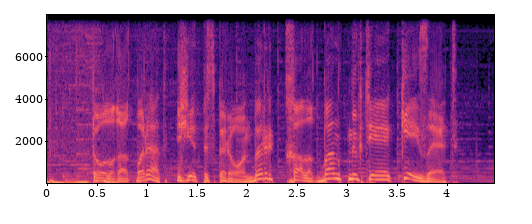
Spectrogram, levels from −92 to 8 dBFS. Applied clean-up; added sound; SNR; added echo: none; none; none; none.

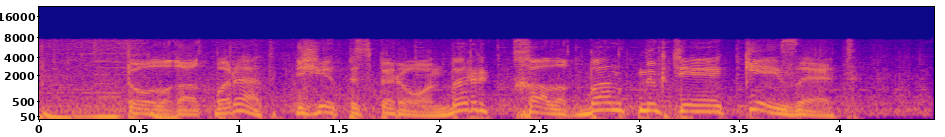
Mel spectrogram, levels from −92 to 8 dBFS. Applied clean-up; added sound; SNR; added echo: none; Gunshot, gunfire / Fireworks; 14 dB; none.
